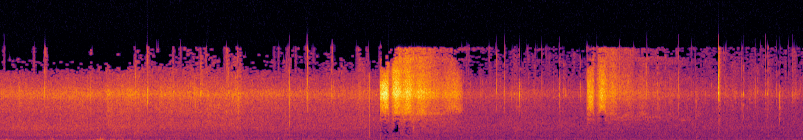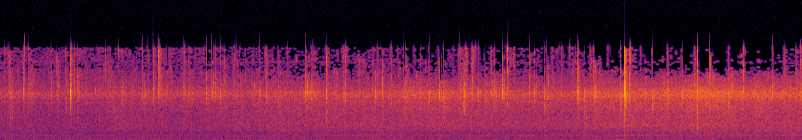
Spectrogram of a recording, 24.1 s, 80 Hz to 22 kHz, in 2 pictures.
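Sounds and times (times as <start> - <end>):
light rain on paving: 0.0 - 24.0
sharp ticks: 5.6 - 7.0, 7.8 - 12.0.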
